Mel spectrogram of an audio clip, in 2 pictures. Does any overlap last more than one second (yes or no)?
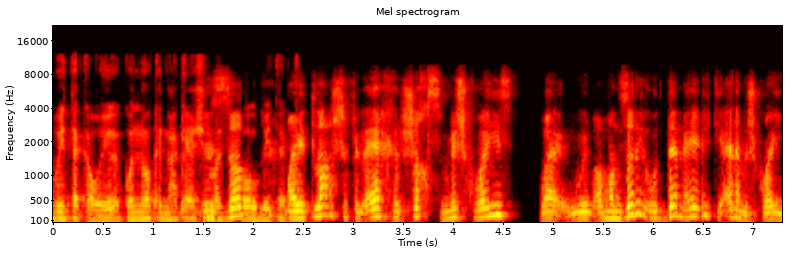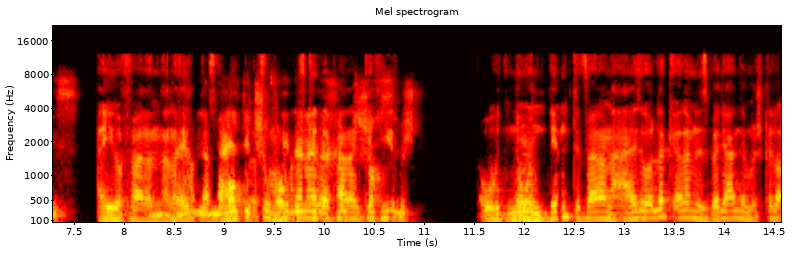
yes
